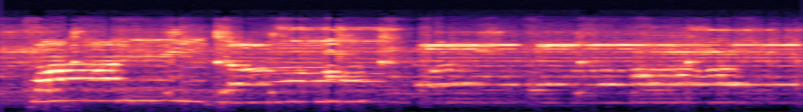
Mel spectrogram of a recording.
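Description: A young girl singing solo, holding long notes.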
